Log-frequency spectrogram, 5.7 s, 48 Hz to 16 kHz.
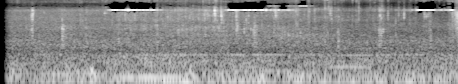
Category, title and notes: Soundscapes > Urban
Bus arriving 3 7
Where: Tampere Keskusta What: Sound of bus arriving at a bus stop Where: At a bus stop in the morning in a calm weather Method: Iphone 15 pro max voice recorder Purpose: Binary classification of sounds in an audio clip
